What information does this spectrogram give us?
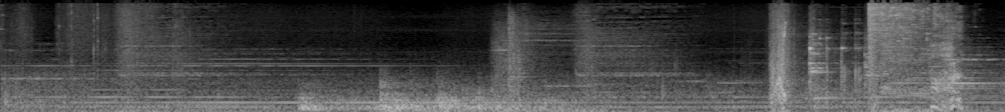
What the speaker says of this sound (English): That sounded like broken glass.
